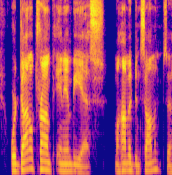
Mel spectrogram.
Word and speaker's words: Mohammed bin Salman: There is a phone call that exists around this conversation where Donald Trump and MBS, Mohammed bin Salman, is that how you say it?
